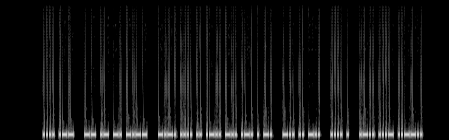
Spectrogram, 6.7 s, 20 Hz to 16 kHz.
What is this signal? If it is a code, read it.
Morse code, heard as a keyed tone, about 49 wpm, 700 Hz. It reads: HW MANY CHILDREN DID HE LV?
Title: Sentences from Top 400 Words and Abbreviations 50wpm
